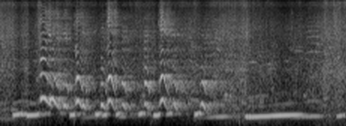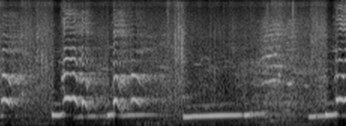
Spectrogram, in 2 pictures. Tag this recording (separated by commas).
gibbon howling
